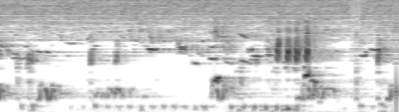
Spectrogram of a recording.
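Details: Lesser prairie-chickens (Tympanuchus pallidicinctus) in Western Kansas give an overlapping chorus of hollow bubbling and yelping notes, broken by sharper squeaky cackles, with several birds calling at once.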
